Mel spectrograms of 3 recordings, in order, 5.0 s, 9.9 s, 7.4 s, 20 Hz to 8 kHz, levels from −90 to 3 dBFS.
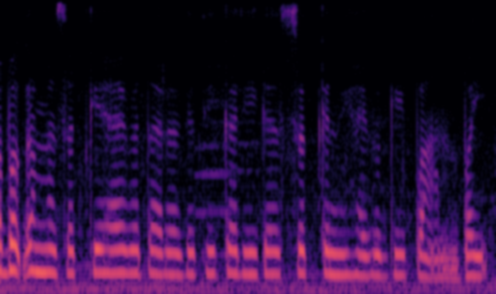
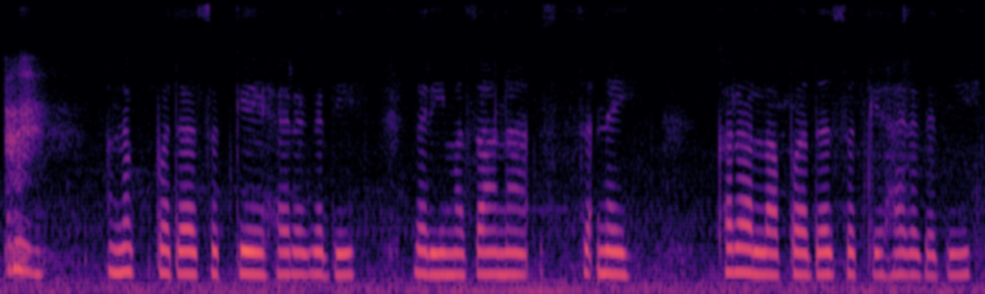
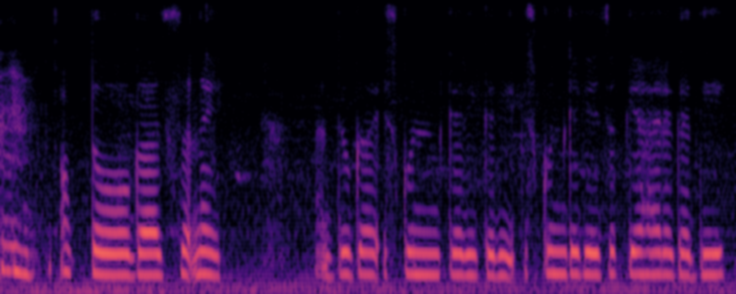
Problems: constant background noise, background conversations at intervals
